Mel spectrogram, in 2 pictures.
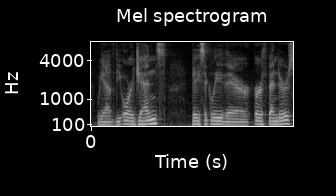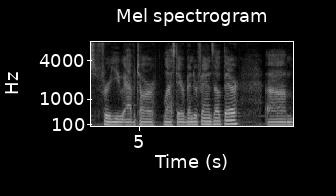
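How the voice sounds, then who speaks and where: A young man co-hosting a book podcast, chatting casually and jokily, laughing often. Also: medium pitch. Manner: jokey and animated, laughs often. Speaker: podcast co-host.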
